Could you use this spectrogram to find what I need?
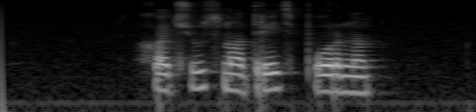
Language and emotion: Russian, neutral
